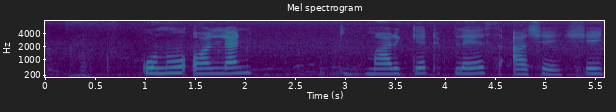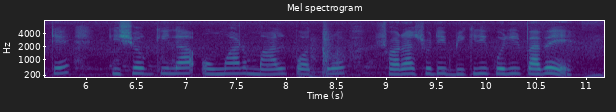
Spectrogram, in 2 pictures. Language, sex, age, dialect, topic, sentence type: Bengali, female, 25-30, Rajbangshi, agriculture, statement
